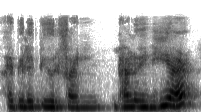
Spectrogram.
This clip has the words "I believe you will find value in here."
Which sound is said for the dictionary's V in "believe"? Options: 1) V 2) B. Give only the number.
2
